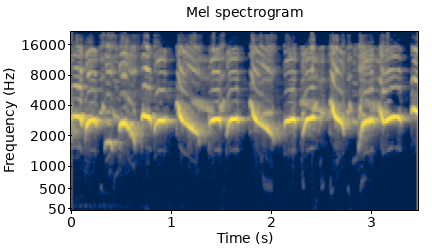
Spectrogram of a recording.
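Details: Pure, loud Hwamei whistles: a steady sequence of about a dozen clear notes, many sliding downward or curling up at the end, spaced roughly every quarter second.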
